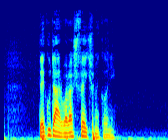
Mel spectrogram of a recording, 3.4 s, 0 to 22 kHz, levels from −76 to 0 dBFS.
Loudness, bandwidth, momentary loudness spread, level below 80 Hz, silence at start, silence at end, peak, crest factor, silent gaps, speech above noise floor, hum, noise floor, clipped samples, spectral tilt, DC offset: -17 LUFS; 16 kHz; 14 LU; -28 dBFS; 0.1 s; 0.75 s; 0 dBFS; 18 dB; none; 30 dB; none; -46 dBFS; under 0.1%; -7 dB/octave; under 0.1%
